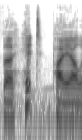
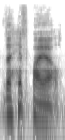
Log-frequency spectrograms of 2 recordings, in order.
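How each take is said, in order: First: The tav is pronounced as a hard t sound. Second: The tav is pronounced as a soft th sound. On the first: "we can simply call this the Hitpael as well" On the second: "We say hith with a th"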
